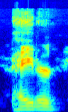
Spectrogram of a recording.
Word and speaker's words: Haight: call me a hate hater I I laugh my last name is people pronounce it height it's not height it's hate uh I'm a lover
